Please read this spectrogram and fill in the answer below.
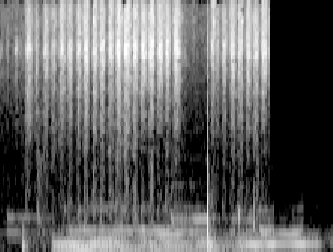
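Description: Brush-stroke sound effect, a rapid run of scratchy strokes that stops shortly before the end, over background music with sustained low notes. A single sharp click falls about three-quarters of the way through.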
